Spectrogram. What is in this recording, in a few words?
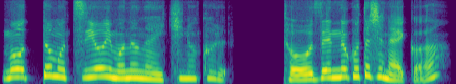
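vox dia Japanese; Nicky; kingsraid; jp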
